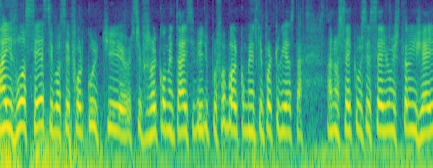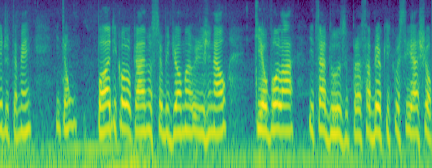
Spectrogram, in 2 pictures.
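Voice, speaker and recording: A man speaks at a fairly quick pace and high pitch with monotone, flat intonation. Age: 60s. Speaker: YouTuber and speaker on mental health. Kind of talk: casual vlog monologue. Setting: outdoors. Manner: halting, with self-corrections.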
